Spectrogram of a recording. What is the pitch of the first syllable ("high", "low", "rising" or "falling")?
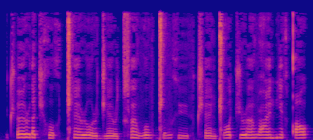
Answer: high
